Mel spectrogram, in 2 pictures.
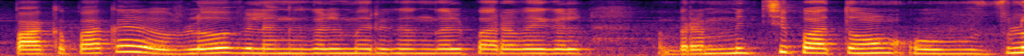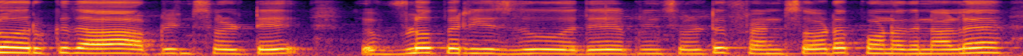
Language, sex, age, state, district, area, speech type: Tamil, female, 30-45, Tamil Nadu, Dharmapuri, rural, spontaneous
